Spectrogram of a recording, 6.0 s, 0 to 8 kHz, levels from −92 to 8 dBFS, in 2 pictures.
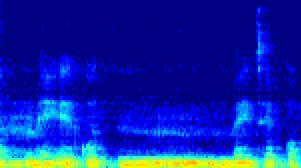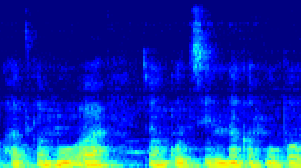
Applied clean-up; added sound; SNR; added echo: none; none; none; reverberation time 0.4 s.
